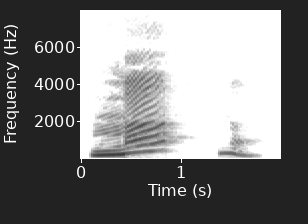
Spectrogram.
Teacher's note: Por ejemplo, en cuanto a la entonación, si yo quiero recalcar que el niño conozca la sílaba inicial, que la pueda reconocer, yo voy a marcar el acento, voy a decir más fuerte la sílaba inicial que la final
